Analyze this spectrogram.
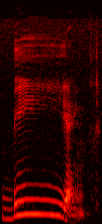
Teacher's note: the word being has two syllables being so be sure that you're making these vowels long and really well pronounced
